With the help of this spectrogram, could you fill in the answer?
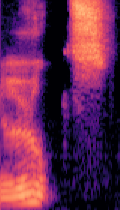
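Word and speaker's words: Luz: It's spelled L-U-Z, Lutz, which in Portuguese or Brazilian means light.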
